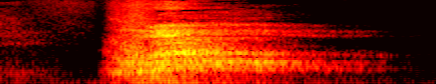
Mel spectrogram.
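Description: A single deep, slow inhale through the nose during a hatha yoga breathing exercise, close and breathy, swelling and then fading out over about a second and a half.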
